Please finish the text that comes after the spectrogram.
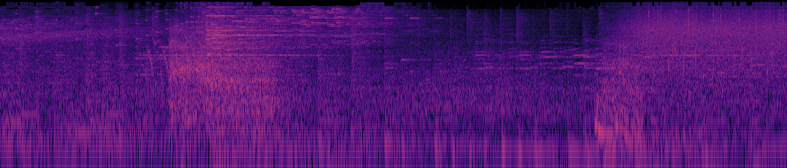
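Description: Rain effect from the Rain Dance move in Pokemon Scarlet and Violet, a steady hiss of falling rain with brief louder swells, under busy game sound effects.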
